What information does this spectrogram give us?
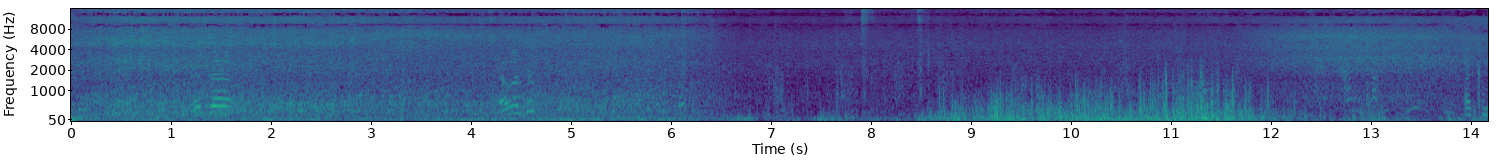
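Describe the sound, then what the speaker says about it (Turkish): A famous village waterfall running with low flow, giving a steady broadband rush of falling water that dips briefly midway and then swells again, with a faint murmur in the background. "Burası bizim meşhur şelalemiz."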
